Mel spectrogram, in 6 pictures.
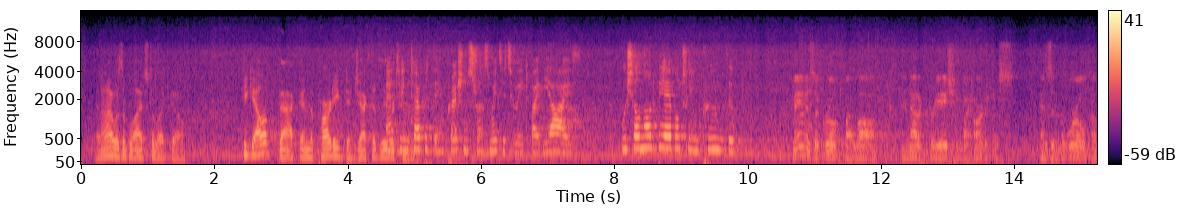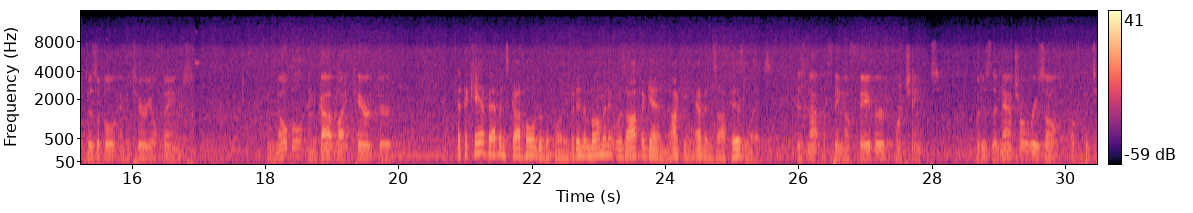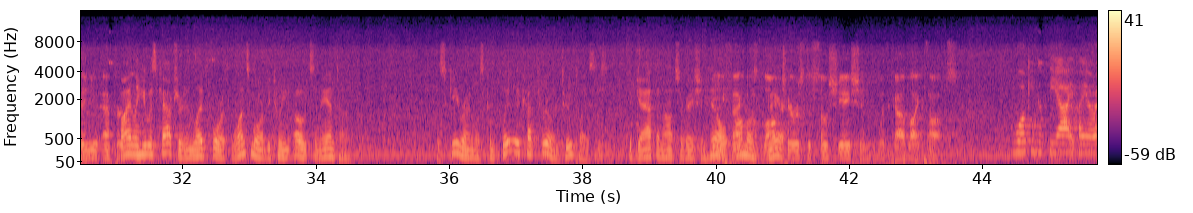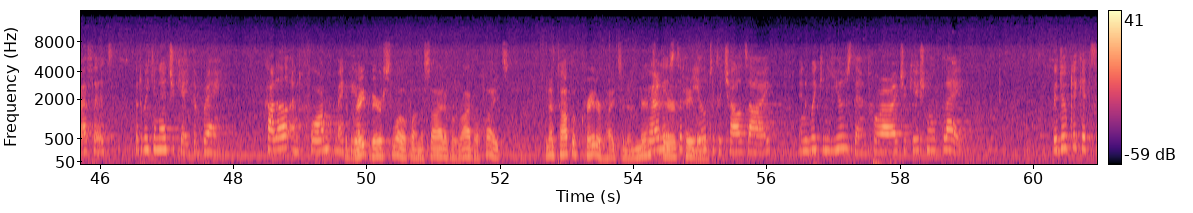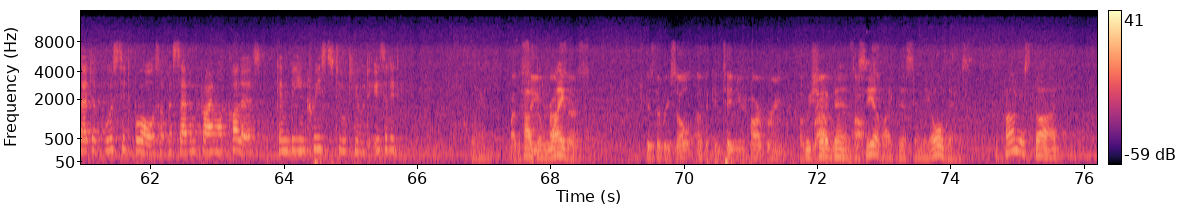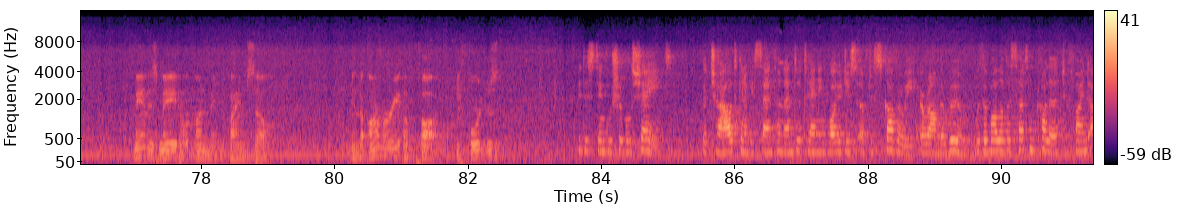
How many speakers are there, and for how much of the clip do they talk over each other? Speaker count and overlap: three, about 7%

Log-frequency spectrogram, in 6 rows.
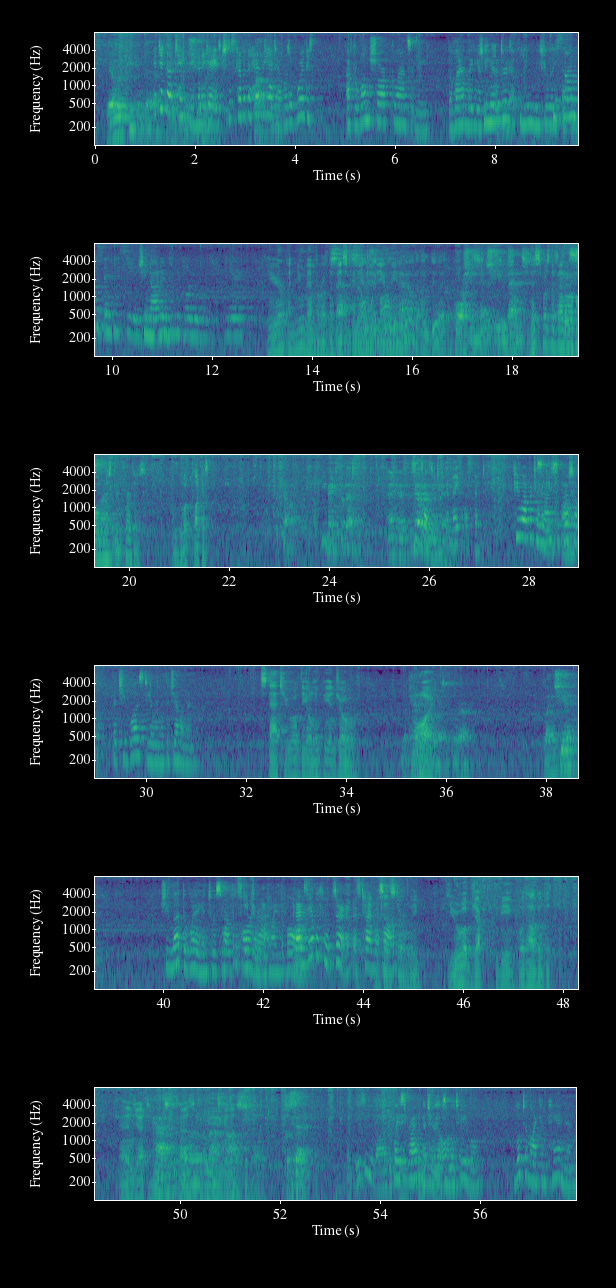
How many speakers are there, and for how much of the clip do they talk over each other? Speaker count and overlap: eight, about 35%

